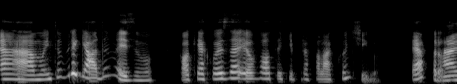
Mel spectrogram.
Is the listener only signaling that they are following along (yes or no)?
no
